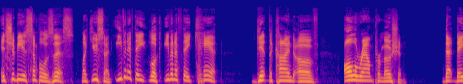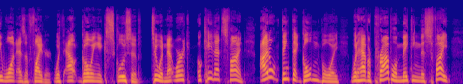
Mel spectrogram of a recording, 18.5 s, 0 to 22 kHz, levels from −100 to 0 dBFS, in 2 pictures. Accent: American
